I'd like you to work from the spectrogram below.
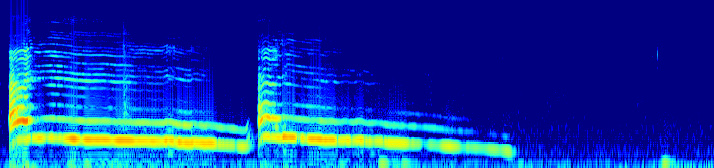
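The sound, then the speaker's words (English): A human voice imitates a wolf's howl twice, each a long, sliding wail that starts high and slowly falls, the second slightly shorter, followed by quiet. “Can you make a howling noise like a big bad wolf?”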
